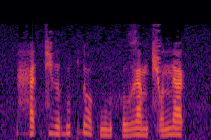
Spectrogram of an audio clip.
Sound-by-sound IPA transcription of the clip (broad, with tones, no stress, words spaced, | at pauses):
ha˦˥t̚t͡ɕɨ˧ə̯ɓo˦˥k̚ ɗɔ̤˨˩kwu˧˩ ho˨˦ɣa˧mt͡ɕɔ̰˧˥ na˦˥k̚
